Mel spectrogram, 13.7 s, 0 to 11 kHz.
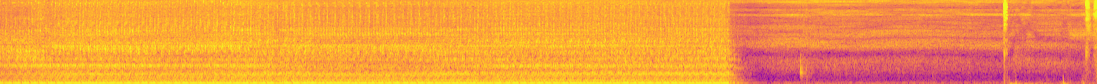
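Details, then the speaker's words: Mercury Optimax outboard idling with the air regulation hose pinched: steady even idle then cuts out; air pressure barely moves instead of jumping above 100 psi, due to a massive leak at the air regulator, causing fuel starvation. "Ah, pitched it all the way off. It didn't barely moved. Right. That's because of that massive air leak."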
